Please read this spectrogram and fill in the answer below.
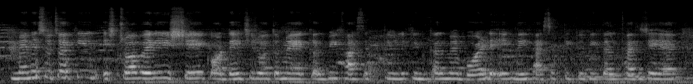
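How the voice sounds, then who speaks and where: Room echo is audible and background noise is noticeable. A woman speaks at a high pitch and a moderate pace. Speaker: family vlogger. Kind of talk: casual vlog talk.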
